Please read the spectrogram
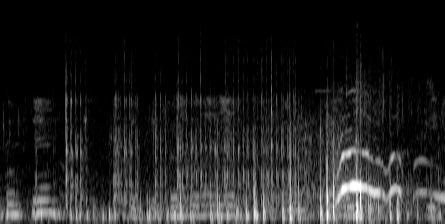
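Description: Hoofbeats of a horse galloping down a grass and dirt lane. Near the end comes a loud pitched call that rises and falls.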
